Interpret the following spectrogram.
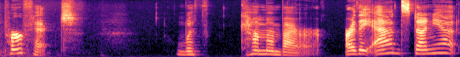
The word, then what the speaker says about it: Camembert: Camembert.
